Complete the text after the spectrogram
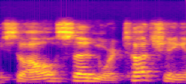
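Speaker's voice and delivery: ordinary talk, nothing marked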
